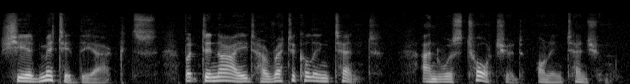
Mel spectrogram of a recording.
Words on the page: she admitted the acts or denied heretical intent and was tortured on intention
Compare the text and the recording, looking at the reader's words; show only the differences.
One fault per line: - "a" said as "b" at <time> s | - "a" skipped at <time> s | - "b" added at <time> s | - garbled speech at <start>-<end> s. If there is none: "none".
- "or" said as "but" at 1.8 s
